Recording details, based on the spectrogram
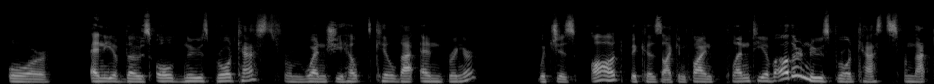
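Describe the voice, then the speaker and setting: A man's voice: medium pitch, lightly acted. A man playing a sardonic radio newsreader in a post-apocalyptic world, reading scripted satirical news with dry, rambling asides. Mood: apologetic, wry. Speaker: radio host.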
